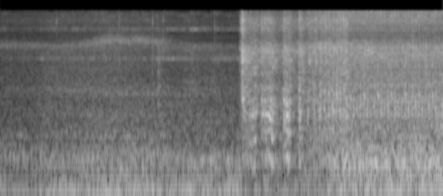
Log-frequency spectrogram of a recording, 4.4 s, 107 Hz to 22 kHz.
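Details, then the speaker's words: Toyota 1GD diesel starting after alternator bearing replacement: quiet rumble, then catches and settles into an even idle with no bearing whine or growl; alternator now quiet, normal start. "Ayon tahimik na mga guys Ayan yung Bering na pinalitan natin"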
